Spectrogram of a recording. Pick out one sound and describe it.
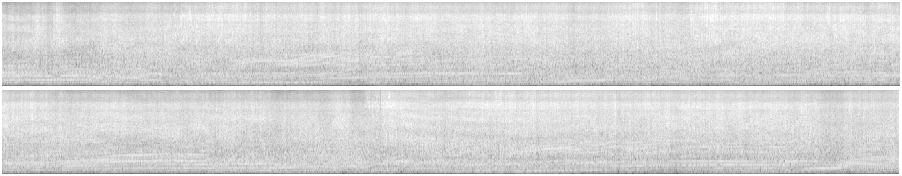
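Car engines roar and rev loudly, rising and falling.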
